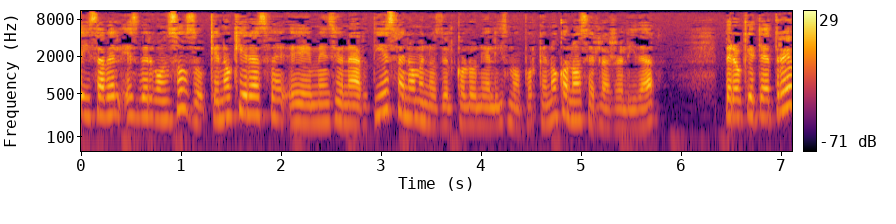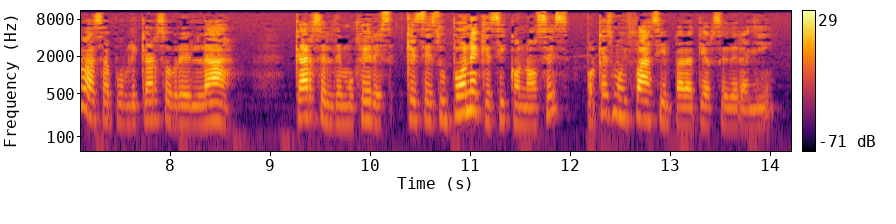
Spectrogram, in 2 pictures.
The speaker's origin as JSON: {"language": "Spanish", "country": "Bolivia", "said": "te lo digo yo como boliviana, si te sirve."}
